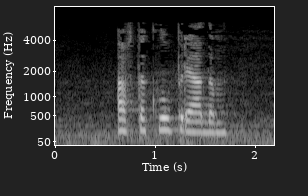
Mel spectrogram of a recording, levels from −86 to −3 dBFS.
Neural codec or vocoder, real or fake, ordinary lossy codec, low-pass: none; real; MP3, 24 kbps; 7.2 kHz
